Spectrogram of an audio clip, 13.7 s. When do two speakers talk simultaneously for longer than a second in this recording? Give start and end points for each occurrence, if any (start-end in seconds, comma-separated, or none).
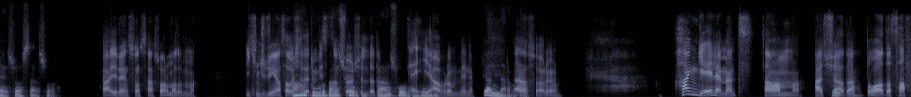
4.3-6.6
